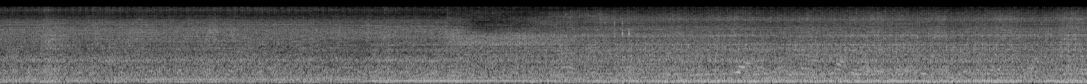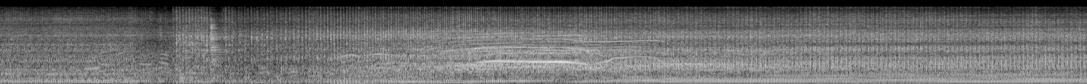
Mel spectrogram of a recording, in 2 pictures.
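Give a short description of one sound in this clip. Tractor engines rumble and strain loudly.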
